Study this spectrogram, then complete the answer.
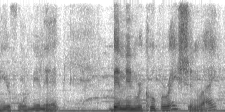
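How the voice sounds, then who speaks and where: A woman speaks at a moderate pace in a very deep, low voice with monotone, flat intonation. Music plays in the background. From United States. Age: 60s. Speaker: spiritual livestreamer. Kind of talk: livestream monologue. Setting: livestream.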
